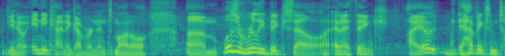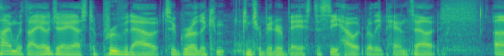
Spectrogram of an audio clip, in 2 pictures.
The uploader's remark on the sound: recorded at Node Interactive 2016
